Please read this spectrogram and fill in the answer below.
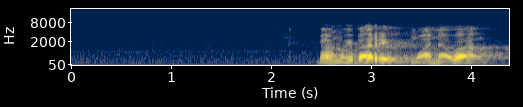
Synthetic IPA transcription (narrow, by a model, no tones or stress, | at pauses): baŋwɛbarɪŋwanawa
